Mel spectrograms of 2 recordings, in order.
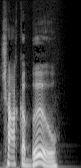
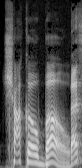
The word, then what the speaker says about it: Chocobo: I will go with Chocobo, and I will go with Chocoboo. I will not go with Chocobo. That just seems wrong. – Guys, it's pronounced Chocobo. – That second Chocolina. – One's just wrong. There's no boo. It's bo.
